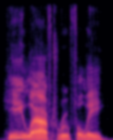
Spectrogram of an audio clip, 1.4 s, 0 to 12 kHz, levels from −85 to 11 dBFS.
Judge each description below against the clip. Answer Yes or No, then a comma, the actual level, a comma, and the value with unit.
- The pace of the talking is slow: Yes, slow, 125 wpm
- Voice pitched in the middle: Yes, medium, 155 Hz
